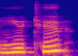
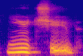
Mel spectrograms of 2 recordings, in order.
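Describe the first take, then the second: First: The word is said in an American accent. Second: The word is said in a British accent. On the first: "I think they say YouTube" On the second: "we say YouTube"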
